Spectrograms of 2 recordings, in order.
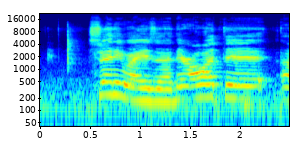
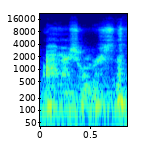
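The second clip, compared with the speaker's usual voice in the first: breathy whispered complaint; whispered "oh, my shoulders"; whispered aside; 8 semitones lower, 14 dB quieter, faster than usual. Real, not acted. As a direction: whisper it to yourself, wincing. Sudden aside about own shoulders.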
